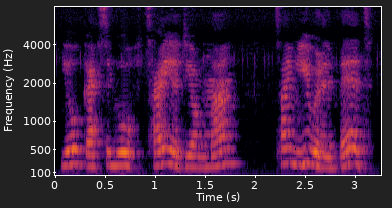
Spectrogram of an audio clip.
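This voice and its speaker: A woman voicing a scornful, bossy grandmother who scolds loudly. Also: fairly high pitch, normal speed, lightly acted. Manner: loud and scolding. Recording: echoey tinny phone-like sound.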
